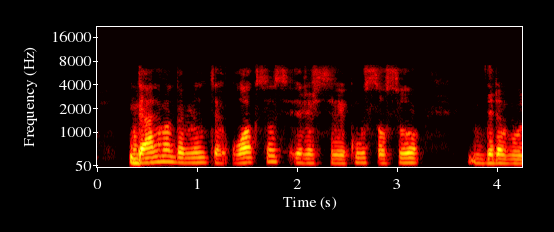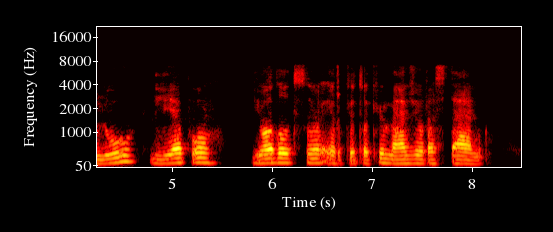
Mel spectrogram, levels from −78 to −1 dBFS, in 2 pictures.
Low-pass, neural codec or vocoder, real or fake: 7.2 kHz; codec, 16 kHz, 4 kbps, FreqCodec, smaller model; fake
